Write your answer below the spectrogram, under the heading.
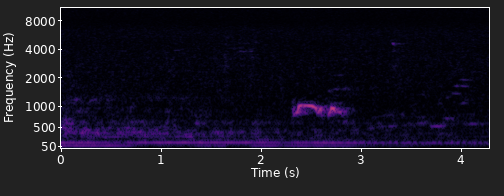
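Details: Cemani zebra dove giving a single brief, trilled coo phrase midway through, over a constant low droning background.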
